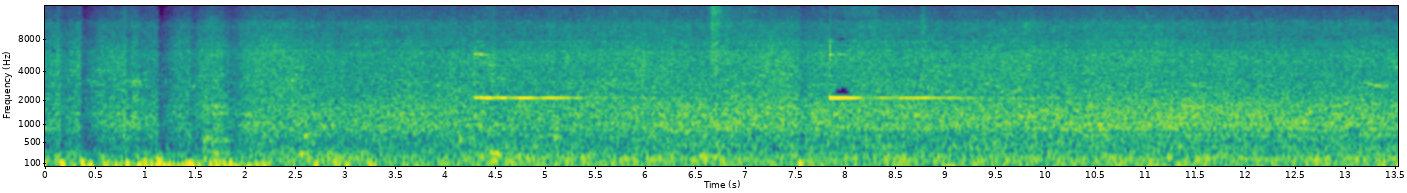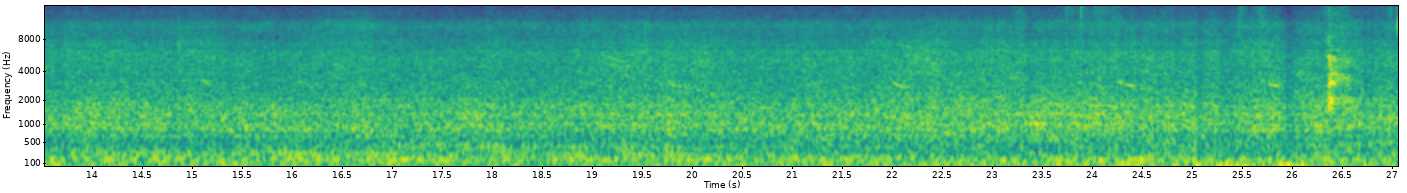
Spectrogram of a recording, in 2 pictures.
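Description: Steady rushing background noise with a low rumble, and two short high-pitched beeps about four and eight seconds in.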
